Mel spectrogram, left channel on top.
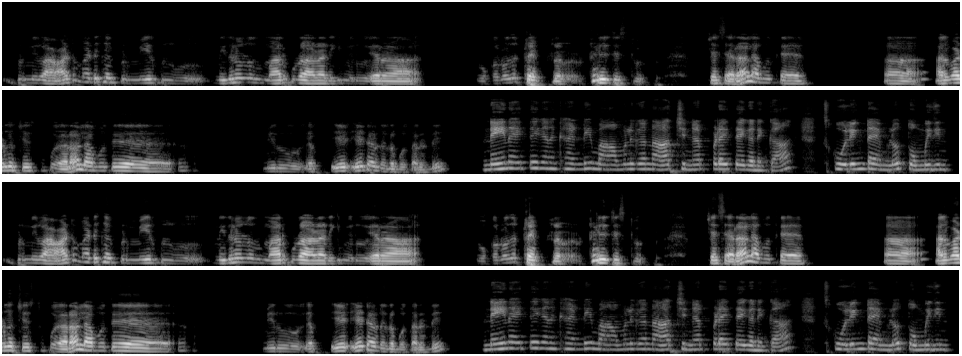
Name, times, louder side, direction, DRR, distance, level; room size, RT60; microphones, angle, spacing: voice 1, 0.2-4.2 4.9-6.4 7.1-8.0 8.8-11.3 12.2-14.0, right 2 dB, 80° right, 0.7 m, -21 dB
voice 2, 14.4-19.0, left 2 dB, 20° left, 0.6 m, -29 dB
2.7 x 2.0 x 2.3 m
head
